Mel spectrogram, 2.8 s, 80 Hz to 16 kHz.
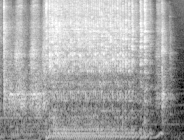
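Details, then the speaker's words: Grandfather's Peugeot 104, with carburettor and ignition refitted, no exhaust or gearbox fitted: cranks, catches and revs raggedly, then sags and dies. Won't hold idle; owner suspects the missing exhaust makes it too lean. "pot d'échappement comme tu as pu entendre était pas monter donc la voiture à papeete ne tiendra pas ralenti"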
